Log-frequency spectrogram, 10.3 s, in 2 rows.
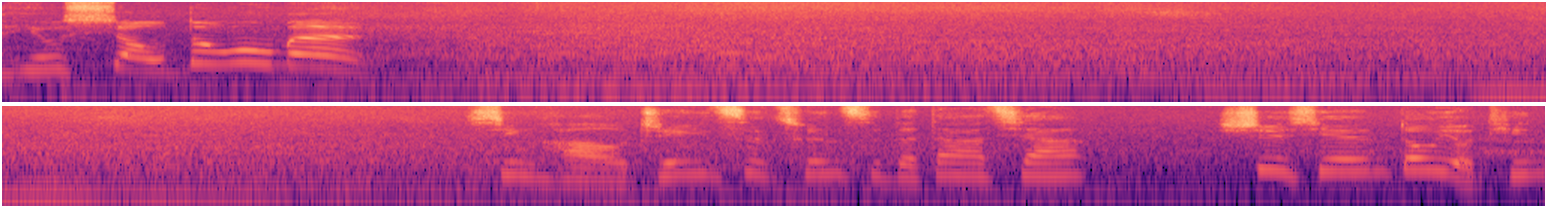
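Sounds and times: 
big ocean waves crashing: 0:00.0 - 0:10.2
speech: 0:00.1 - 0:01.6, 0:06.7 - 0:10.2.

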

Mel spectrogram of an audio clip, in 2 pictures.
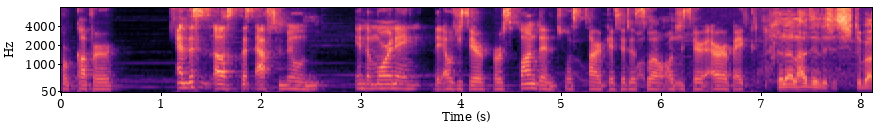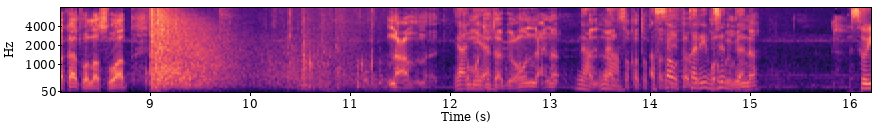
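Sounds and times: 
speech: 0:00.2 - 0:09.5, 0:11.4 - 0:16.2
laughter: 0:07.0 - 0:09.0, 0:11.4 - 0:15.1
gunfire in Sudan: 0:09.0 - 0:10.7.

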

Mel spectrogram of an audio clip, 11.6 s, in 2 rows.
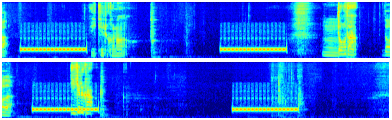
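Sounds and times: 
telephone ringing: 0:00.3 - 0:01.4, 0:03.2 - 0:04.3, 0:06.2 - 0:07.4, 0:09.2 - 0:10.4
speech: 0:01.3 - 0:02.0, 0:04.8 - 0:06.0.

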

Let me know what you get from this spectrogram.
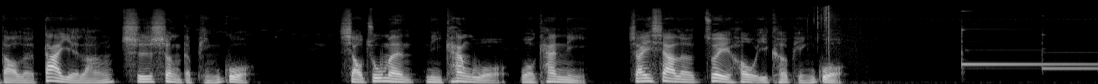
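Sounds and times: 
speech: 0:00.0 - 0:02.6, 0:03.4 - 0:08.5
two-tone ding-dong doorbell: 0:09.6 - 0:10.9.

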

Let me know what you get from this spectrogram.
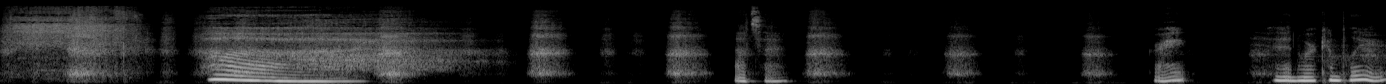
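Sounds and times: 
deep breathing during a guided breathing exercise: 0:00.0 - 0:07.2, 0:08.0 - 0:11.3
speech: 0:02.1 - 0:02.6, 0:07.5 - 0:08.0, 0:11.6 - 0:11.9, 0:12.7 - 0:13.8.

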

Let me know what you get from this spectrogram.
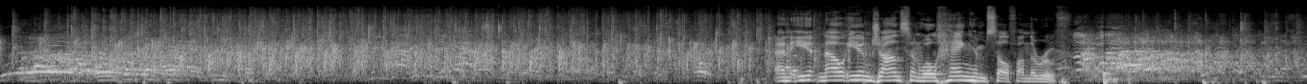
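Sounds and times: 
laughter: 0:00.0 - 0:08.7, 0:10.4 - 0:13.0
crowd applause: 0:00.0 - 0:09.3, 0:10.8 - 0:13.0
speech: 0:07.8 - 0:11.5.

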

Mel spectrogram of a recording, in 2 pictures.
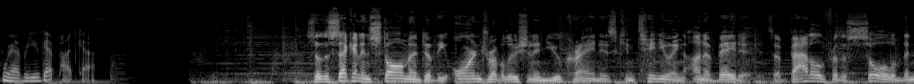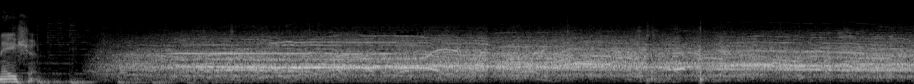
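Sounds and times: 
speech: 0:00.0 - 0:01.2, 0:03.1 - 0:09.8
protesters shouting and cheering: 0:10.0 - 0:18.2.

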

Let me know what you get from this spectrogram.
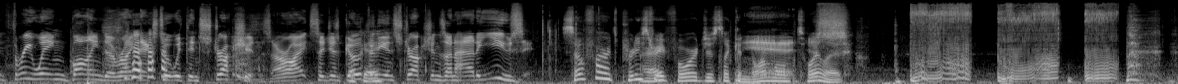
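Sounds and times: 
speech: 0:00.0 - 0:09.6
mouth fart noises: 0:09.0 - 0:11.3.

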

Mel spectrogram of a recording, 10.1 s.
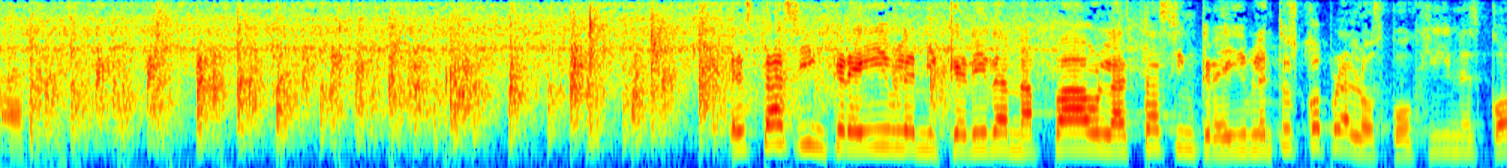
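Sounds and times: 
audience applause: 0:00.0 - 0:06.7
speech: 0:04.9 - 0:10.0.

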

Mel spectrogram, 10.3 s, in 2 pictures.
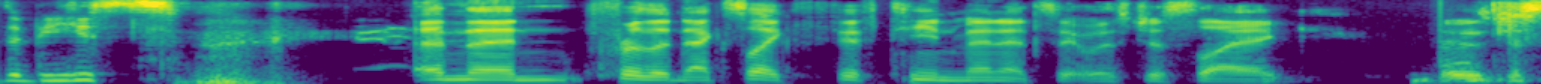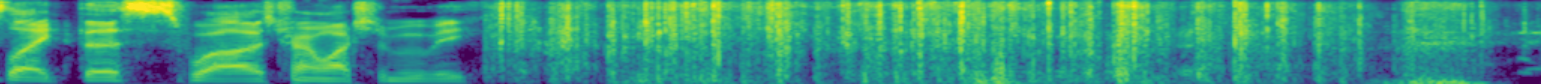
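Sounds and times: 
speech: 0:00.0 - 0:07.8
person imitating crinkling paper and snack wrappers: 0:06.6 - 0:10.2.

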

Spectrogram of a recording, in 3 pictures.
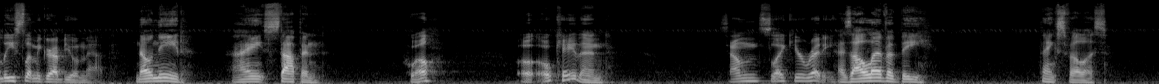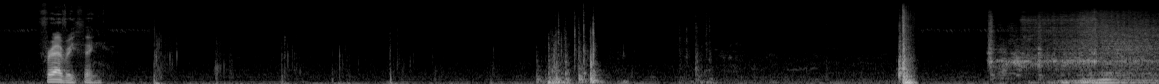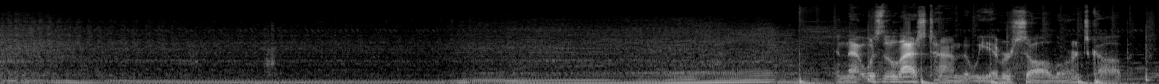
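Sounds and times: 
speech: 0:00.0 - 0:03.3, 0:04.1 - 0:04.4, 0:05.2 - 0:06.2, 0:07.2 - 0:09.4, 0:10.4 - 0:11.2, 0:12.0 - 0:12.7, 0:31.9 - 0:34.7
soft footsteps: 0:13.1 - 0:18.0
car door slamming: 0:16.9 - 0:19.0, 0:20.5 - 0:20.8
car engine starting and driving away: 0:21.8 - 0:32.2.

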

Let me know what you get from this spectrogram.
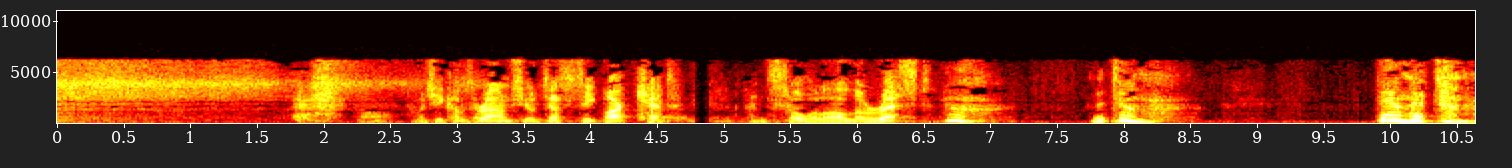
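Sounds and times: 
escaping steam hissing: 0:00.0 - 0:04.0
speech: 0:02.8 - 0:07.1, 0:07.8 - 0:08.4, 0:09.9 - 0:10.6.

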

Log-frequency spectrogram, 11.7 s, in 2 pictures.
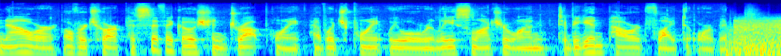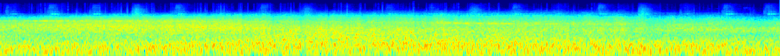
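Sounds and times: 
speech: 0:00.0 - 0:06.4
Boeing 747 carrier aircraft taking off: 0:05.4 - 0:11.6.

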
